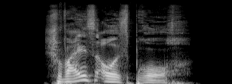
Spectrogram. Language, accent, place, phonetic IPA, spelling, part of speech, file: German, Germany, Berlin, [ˈʃvaɪ̯sʔaʊ̯sˌbʁʊx], Schweißausbruch, noun, De-Schweißausbruch.ogg
- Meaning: sweating fit, (profuse) perspiration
